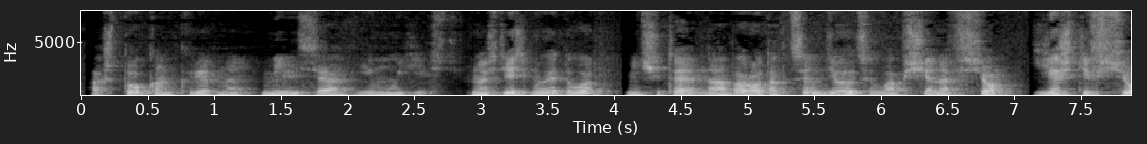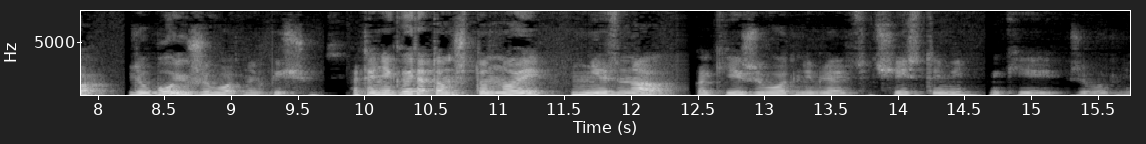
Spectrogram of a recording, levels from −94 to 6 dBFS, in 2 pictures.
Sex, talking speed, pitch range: male, 145 wpm, 105-135 Hz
